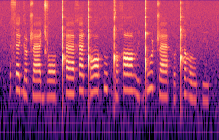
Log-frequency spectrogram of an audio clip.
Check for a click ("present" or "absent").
present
